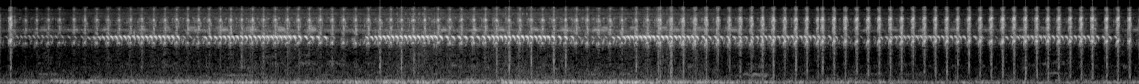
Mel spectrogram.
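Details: Walang kecek katydid heard at night, alternating sustained buzzy high trills lasting a second or two with bursts of fast dry ticking, the clicking quickening toward the end.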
